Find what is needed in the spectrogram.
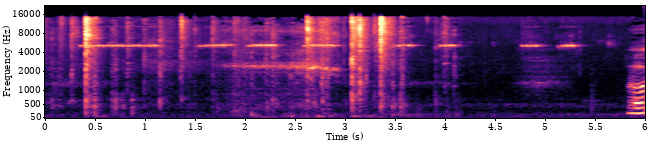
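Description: Packing tape being cut and peeled off a small plastic tub: sharp clicks and crackles of plastic and tape, with a stretch of scraping, peeling noise in the middle, quieting near the end.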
